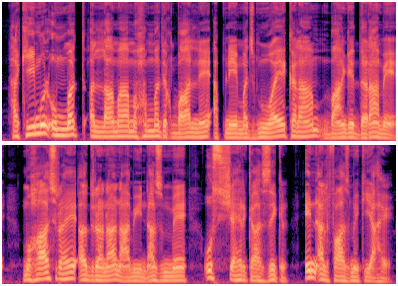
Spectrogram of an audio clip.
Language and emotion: Urdu, neutral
